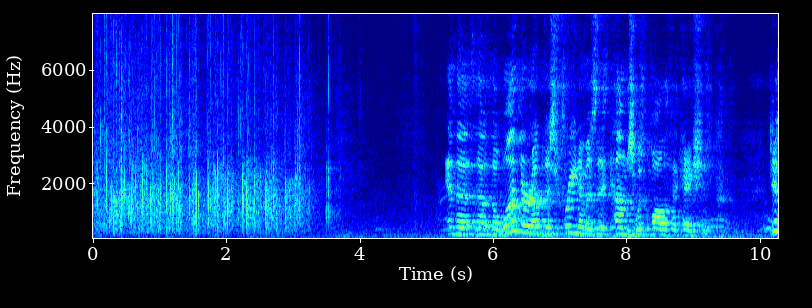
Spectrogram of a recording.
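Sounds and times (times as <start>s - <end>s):
audience clapping: 0.0s - 4.2s
speech: 5.4s - 9.4s.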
